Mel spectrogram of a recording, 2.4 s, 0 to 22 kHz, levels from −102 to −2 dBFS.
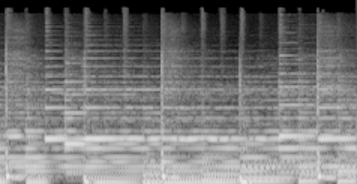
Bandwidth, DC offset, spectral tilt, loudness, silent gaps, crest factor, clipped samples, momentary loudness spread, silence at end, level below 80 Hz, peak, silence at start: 17.5 kHz; under 0.1%; -6 dB/octave; -17 LUFS; none; 10 dB; under 0.1%; 2 LU; 0 s; -22 dBFS; -6 dBFS; 0 s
